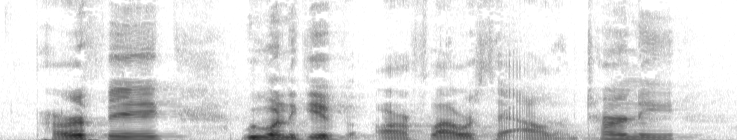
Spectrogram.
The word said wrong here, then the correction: Turing: Harvey. – Turing. – Sorry, I'm saying his name wrong.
